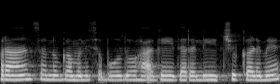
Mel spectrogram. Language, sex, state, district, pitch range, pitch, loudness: Kannada, female, Karnataka, Bellary, 200-215 Hz, 205 Hz, -16 LUFS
